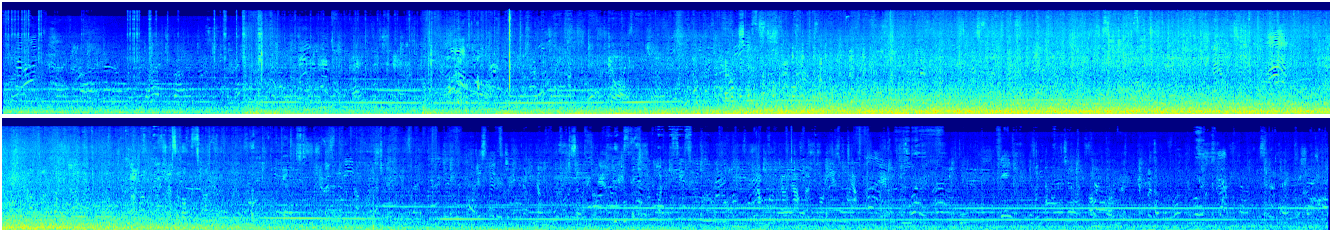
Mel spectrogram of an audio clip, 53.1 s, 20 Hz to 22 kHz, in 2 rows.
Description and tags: Jet Star Rough Landing
This is a bouncy landing in Cairns (Australia). You can hear a thump as the plane hits the runway (00:04) the plane bounces in the air for 4 seconds and lands again (00:08) and then some people reacting to the landing.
